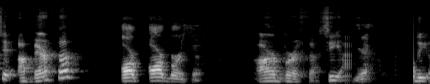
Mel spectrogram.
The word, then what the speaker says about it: Arbertha: And Tez, do I pronounce it Arbertha? Arbertha.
